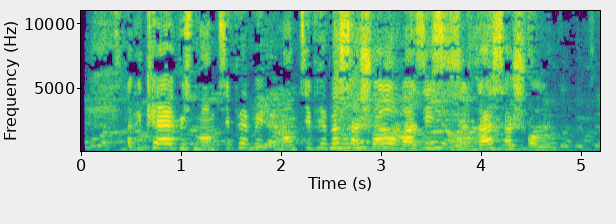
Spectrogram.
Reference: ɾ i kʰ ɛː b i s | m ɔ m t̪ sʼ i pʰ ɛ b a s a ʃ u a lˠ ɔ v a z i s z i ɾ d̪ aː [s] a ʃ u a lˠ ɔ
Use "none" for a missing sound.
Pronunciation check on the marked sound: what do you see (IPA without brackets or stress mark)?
s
